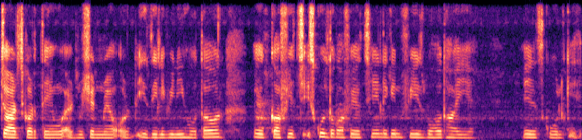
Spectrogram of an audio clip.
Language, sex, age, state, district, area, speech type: Urdu, female, 18-30, Delhi, Central Delhi, urban, spontaneous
